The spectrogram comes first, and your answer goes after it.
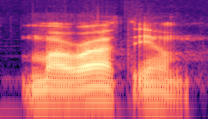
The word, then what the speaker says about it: Merathaim: anytime you see this this is Young so Marium Marium all right that's how you say it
